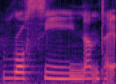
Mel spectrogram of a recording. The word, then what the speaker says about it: Rocinante: I pronounce the horse's name Rocinante.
